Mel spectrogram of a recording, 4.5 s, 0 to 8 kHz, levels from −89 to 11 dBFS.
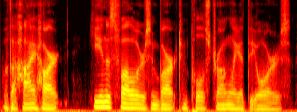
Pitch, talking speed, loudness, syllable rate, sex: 110 Hz, 200 wpm, -17 LUFS, 5.3 syllables/s, male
